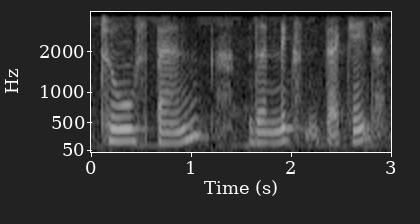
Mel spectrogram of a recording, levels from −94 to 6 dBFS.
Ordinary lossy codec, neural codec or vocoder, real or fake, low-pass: none; none; real; 3.6 kHz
